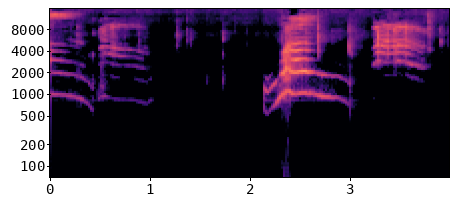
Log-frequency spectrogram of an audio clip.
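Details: Rescued baby kittens, Piyo and Yuki, meowing at feeding time as Yuki eyes and nibbles Piyo's leftover food; two falling meows, a louder rising-then-falling meow, then a short high-pitched meow.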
